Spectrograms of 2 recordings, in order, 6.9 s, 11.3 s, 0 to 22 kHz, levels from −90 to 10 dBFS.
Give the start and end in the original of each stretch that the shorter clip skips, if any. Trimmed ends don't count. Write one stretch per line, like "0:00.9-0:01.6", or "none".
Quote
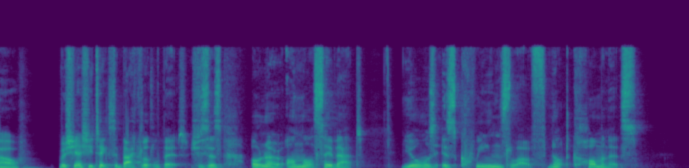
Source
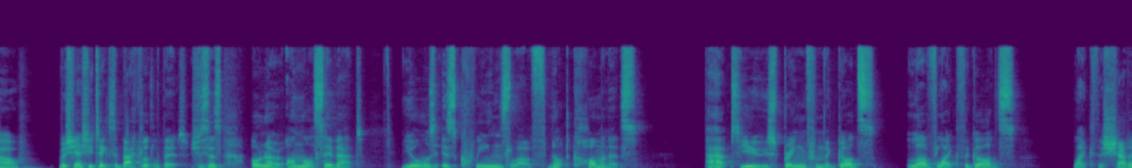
none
